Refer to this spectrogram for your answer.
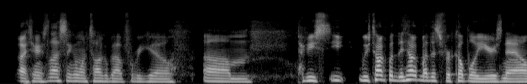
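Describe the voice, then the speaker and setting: In a very clean recording with a silent background, a man with a fairly high pitch talks very fast with ordinary pitch variation. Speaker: podcast host. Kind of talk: casual sports banter podcast. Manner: animated, joking.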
